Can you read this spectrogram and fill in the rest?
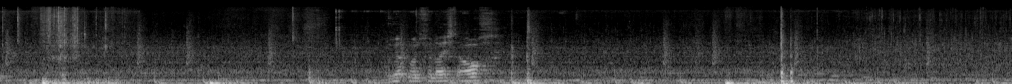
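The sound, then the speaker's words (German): Sugar syrup bubbling steadily as it boils so its water evaporates and the sugar caramelizes, a continuous crackle of small pops and gurgles with a few sharper bursts, while a person speaks briefly over it. “Jetzt blubbert das hier übrigens wie verrückt vor sich hin.”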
